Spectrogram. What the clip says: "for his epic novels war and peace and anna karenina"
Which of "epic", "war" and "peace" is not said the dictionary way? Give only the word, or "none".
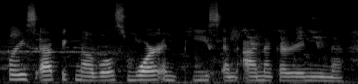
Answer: none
